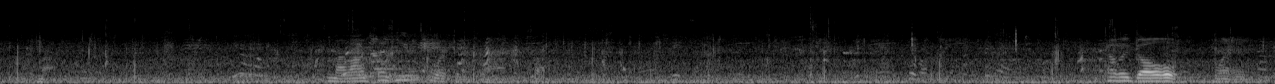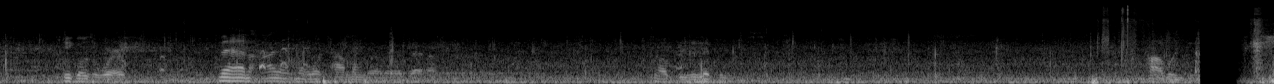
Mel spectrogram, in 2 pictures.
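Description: Footsteps tap on a concrete path.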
